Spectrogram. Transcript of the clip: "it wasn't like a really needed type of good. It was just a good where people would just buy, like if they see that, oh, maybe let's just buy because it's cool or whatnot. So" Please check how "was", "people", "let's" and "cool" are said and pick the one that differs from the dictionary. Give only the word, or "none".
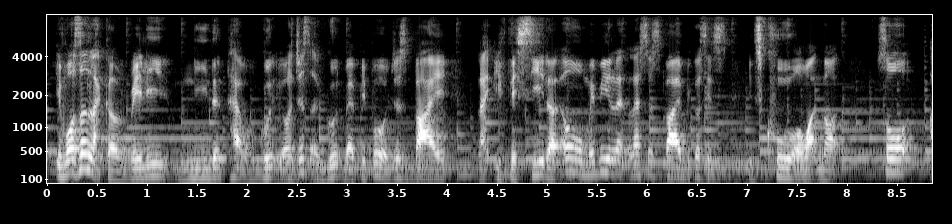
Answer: was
